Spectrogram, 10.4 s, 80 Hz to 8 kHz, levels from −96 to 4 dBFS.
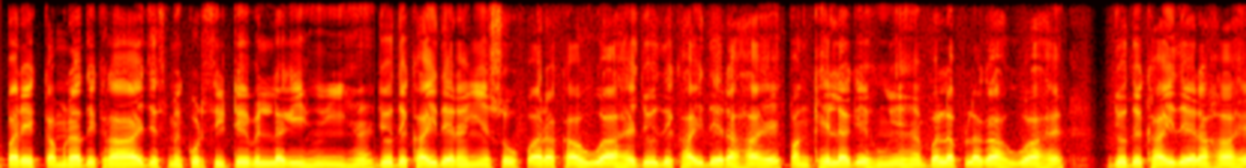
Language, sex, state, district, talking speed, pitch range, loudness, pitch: Hindi, male, Uttarakhand, Tehri Garhwal, 220 wpm, 125-130 Hz, -14 LUFS, 125 Hz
